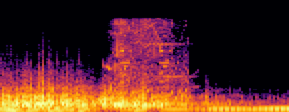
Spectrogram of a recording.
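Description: A bright chime rings out as a ball passes through a ring.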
